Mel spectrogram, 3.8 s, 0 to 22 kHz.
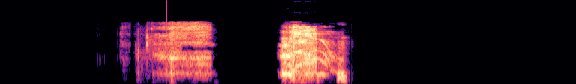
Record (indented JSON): {
  "cough_length": "3.8 s",
  "cough_amplitude": 32221,
  "cough_signal_mean_std_ratio": 0.28,
  "survey_phase": "alpha (2021-03-01 to 2021-08-12)",
  "age": "18-44",
  "gender": "Male",
  "wearing_mask": "No",
  "symptom_cough_any": true,
  "symptom_fatigue": true,
  "symptom_headache": true,
  "symptom_change_to_sense_of_smell_or_taste": true,
  "symptom_onset": "4 days",
  "smoker_status": "Never smoked",
  "respiratory_condition_asthma": false,
  "respiratory_condition_other": false,
  "recruitment_source": "Test and Trace",
  "submission_delay": "2 days",
  "covid_test_result": "Positive",
  "covid_test_method": "RT-qPCR",
  "covid_ct_value": 17.7,
  "covid_ct_gene": "S gene",
  "covid_ct_mean": 18.1,
  "covid_viral_load": "1100000 copies/ml",
  "covid_viral_load_category": "High viral load (>1M copies/ml)"
}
